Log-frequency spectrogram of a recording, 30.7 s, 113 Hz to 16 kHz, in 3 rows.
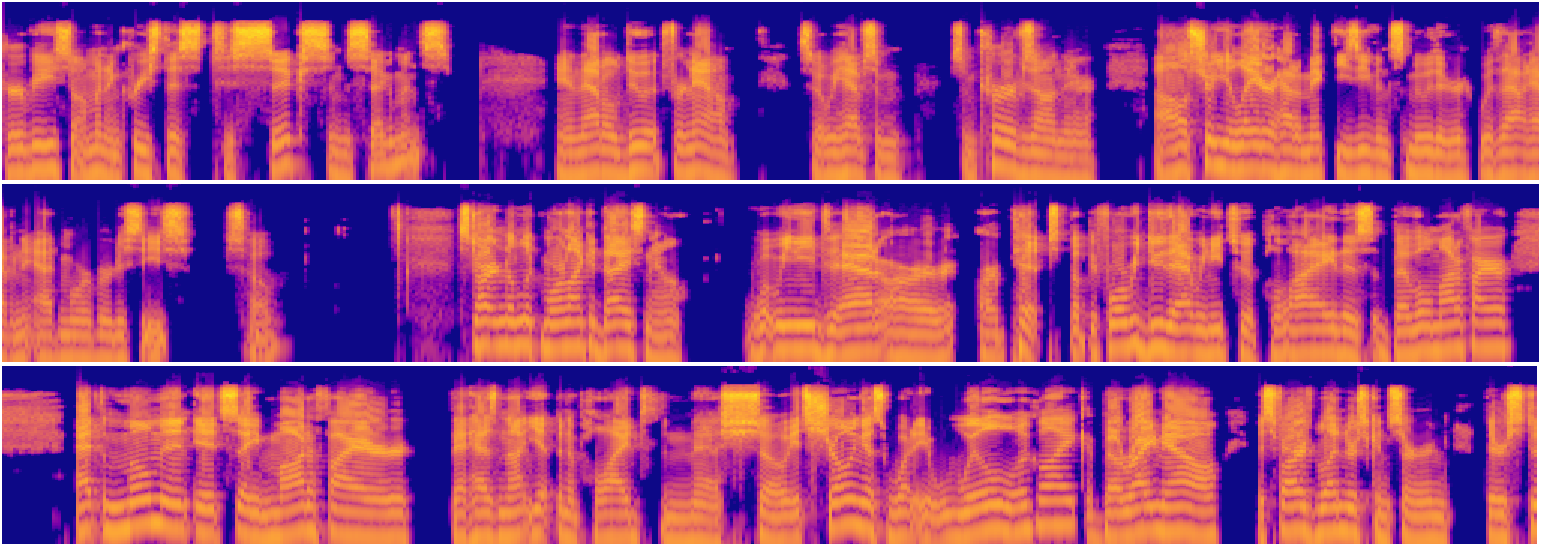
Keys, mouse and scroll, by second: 0.0 click, 0.2 click, 0.9 click, 2.0 click, 3.9 scroll up 2, 4.7-5.4 scroll down 1, 5.4 middle click, 11.1 click, 12.2 middle click.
